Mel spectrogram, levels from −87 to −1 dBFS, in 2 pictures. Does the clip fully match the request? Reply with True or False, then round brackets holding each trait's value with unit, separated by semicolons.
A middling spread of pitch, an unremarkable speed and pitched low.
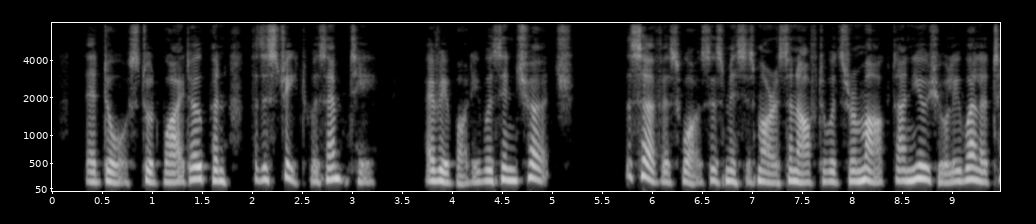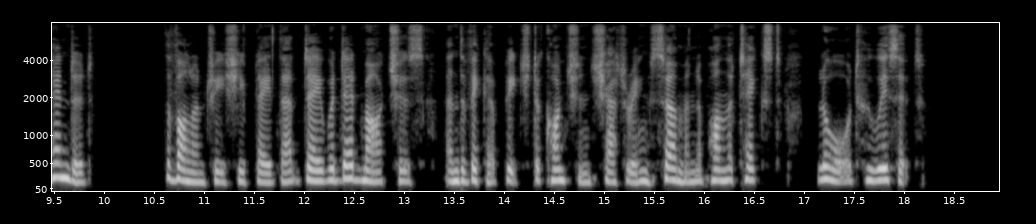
False (3.1 semitones; 155 wpm; 185 Hz)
